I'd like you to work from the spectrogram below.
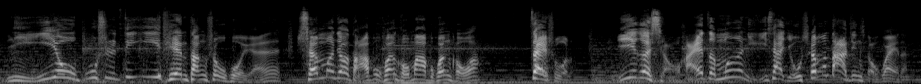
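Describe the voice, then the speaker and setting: A man's voice: high voice, wildly swooping pitch, moderate pace, sharp tone, soft background music, exaggerated voice. A man voicing a stern male store manager who scolds and barks orders. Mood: scolding.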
